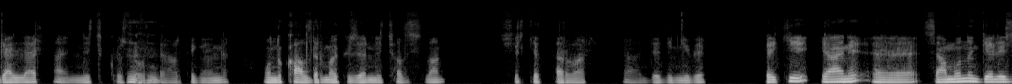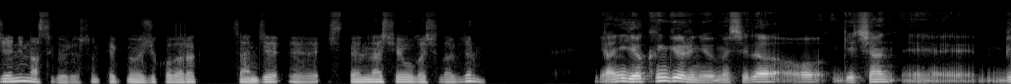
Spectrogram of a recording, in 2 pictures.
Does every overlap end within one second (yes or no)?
yes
